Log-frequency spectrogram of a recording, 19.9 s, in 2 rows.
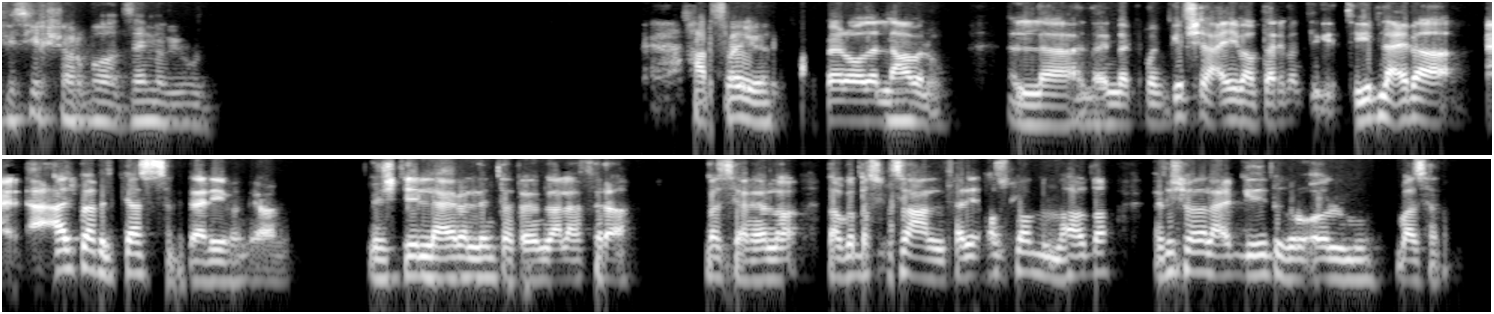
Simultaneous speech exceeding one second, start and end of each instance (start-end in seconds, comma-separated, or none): none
